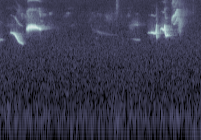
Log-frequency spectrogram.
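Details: A bird gives a clear downslurred whistle and a brighter sustained note, then a pause, followed by a brief twittering cluster of chirps.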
